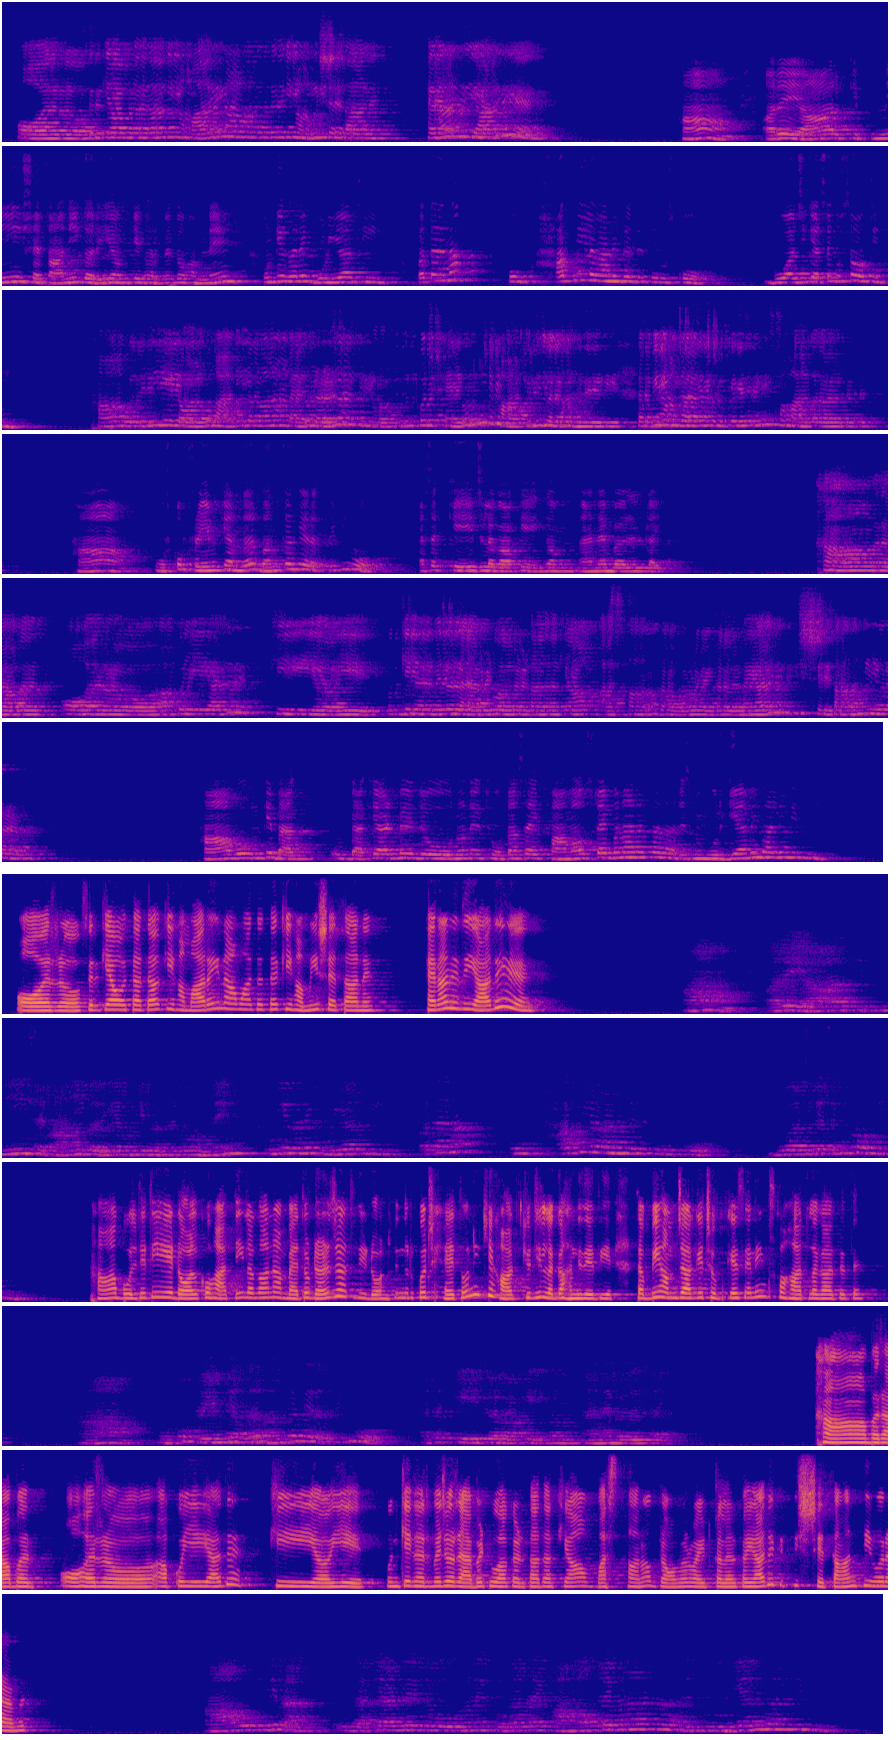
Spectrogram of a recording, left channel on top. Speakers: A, on the right (about 65°); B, on the left (about 55°).
A: और अ, फिर क्या होता था कि हमारा ही नाम आता था कि हम ही शैतान है है ना निधि याद है ये?
B: हाँ अरे यार कितनी शैतानी करी है उनके घर पे तो हमने उनके घर एक गुड़िया थी पता है ना वो हाथ नहीं लगाने देते थे उसको बुआ जी कैसे गुस्सा होती थी
A: हाँ बोलती थी ये डॉल को हाथ नहीं लगाना मैं तो डर जाती थी डॉल के अंदर कुछ है तो नहीं कि हाथ क्यों नहीं लगाने देती है तब भी हम जाके चुपके से नहीं उसको हाथ लगाते थे
B: हाँ उसको फ्रेम के अंदर बंद करके रखती थी वो ऐसा केज लगा के एकदम एनेबल टाइप
A: हाँ बराबर और अ, आपको ये याद है कि अ, ये उनके घर में जो रैबिट हुआ करता था क्या मस्त था ना ब्राउन और व्हाइट कलर का याद है कितनी शैतान थी वो रैबिट
B: हाँ वो उनके बैक बैकयार्ड में जो उन्होंने छोटा सा एक फार्म हाउस टाइप बना रखा था जिसमें मुर्गियां भी पाली हुई थी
